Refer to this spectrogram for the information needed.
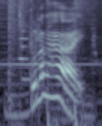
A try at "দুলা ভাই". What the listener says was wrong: ধুলা না, দুলা। আবার বলো তো।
